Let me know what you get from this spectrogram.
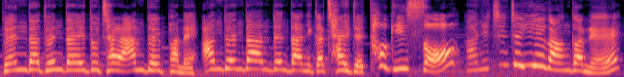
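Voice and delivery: put-on self-righteous stepmother talking down to a young woman; scolding stepmother. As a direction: lecture her like an indignant stepmother. Stepmother exasperated.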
